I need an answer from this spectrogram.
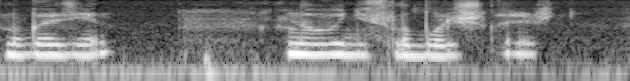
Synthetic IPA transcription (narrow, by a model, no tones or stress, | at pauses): məɡɐzʲin | novɨnʲɪslˠəbo̞lʲʂɨ̥kɐnʲe̞ʂnə̥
